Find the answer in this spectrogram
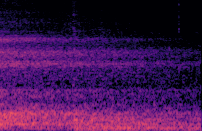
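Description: A short pause in a man's speech in a large church: the echo of his voice fades slowly over a steady background hiss of room tone.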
